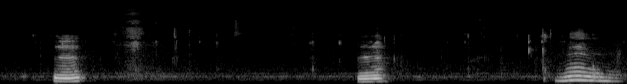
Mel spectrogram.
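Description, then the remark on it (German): Faint, sporadic crunching and clicking of someone biting and chewing chocolate during a blind tasting, broken up by three short, appreciative hummed vocal sounds. “Oh, du hast so viel Schokolade, das nehme ich. Hier kannst du mal abbeißen.”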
